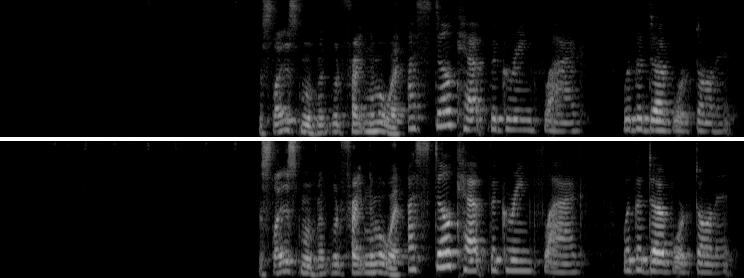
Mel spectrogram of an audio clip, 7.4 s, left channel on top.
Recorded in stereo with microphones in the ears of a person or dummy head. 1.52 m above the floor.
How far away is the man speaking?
About 2.5 m.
